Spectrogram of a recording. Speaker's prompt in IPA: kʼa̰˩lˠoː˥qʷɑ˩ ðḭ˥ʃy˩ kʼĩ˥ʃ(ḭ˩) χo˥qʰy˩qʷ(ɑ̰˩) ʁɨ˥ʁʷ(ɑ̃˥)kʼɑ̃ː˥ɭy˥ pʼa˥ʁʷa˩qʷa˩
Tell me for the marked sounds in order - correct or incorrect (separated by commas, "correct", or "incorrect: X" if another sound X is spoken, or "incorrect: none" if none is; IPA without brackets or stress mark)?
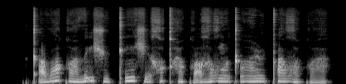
correct, correct, correct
